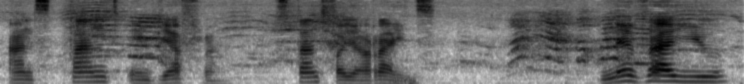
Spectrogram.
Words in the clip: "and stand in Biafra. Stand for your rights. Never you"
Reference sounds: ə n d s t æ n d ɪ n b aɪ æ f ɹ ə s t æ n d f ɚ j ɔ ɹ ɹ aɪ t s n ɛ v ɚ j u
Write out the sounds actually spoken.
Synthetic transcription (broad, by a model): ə n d s t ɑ n d ɪ n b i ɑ f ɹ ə s t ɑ n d f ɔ j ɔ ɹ ɹ aɪ t n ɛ v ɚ j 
